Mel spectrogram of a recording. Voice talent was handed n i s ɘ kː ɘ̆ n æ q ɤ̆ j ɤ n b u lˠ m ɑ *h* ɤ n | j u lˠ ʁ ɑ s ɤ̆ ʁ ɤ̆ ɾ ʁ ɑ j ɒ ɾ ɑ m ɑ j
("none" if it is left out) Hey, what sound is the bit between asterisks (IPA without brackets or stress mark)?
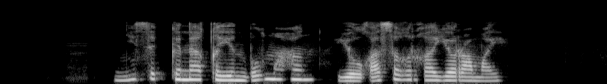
h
